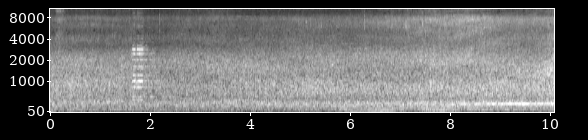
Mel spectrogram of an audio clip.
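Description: City street traffic: a steady hum of passing cars, with one short car-horn toot about two seconds in. From about six seconds a nearby heavy vehicle's engine grows louder, a steady low drone.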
